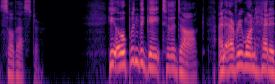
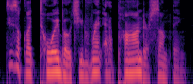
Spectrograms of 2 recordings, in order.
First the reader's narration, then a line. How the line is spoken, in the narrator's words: Steve whispered to his wife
